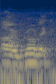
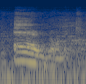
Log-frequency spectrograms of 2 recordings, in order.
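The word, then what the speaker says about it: Aaronic: I say it wrong sounds like ironic blessing it's not it's not ironic but aonic blessing as in Aon the person Aeron but it's not it's not it's not aon's blessing at all it's God's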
